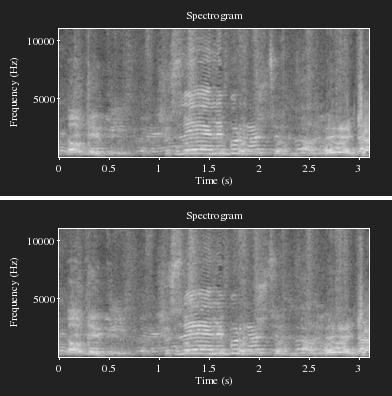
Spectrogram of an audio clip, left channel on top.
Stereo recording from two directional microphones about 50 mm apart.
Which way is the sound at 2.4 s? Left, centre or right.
Centre.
